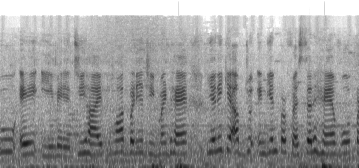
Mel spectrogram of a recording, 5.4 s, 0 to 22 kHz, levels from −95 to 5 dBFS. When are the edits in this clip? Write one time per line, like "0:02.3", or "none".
none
